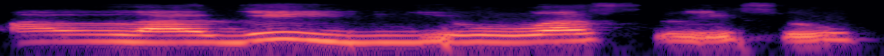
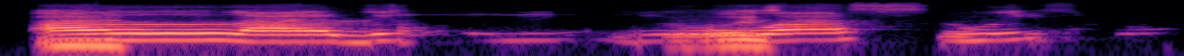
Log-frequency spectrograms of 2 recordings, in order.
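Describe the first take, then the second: First: The i runs into an added y sound. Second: The i is completed, then yu starts separately. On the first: The speaker calls it wrong. "jangan sampai" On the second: The speaker calls it right.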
